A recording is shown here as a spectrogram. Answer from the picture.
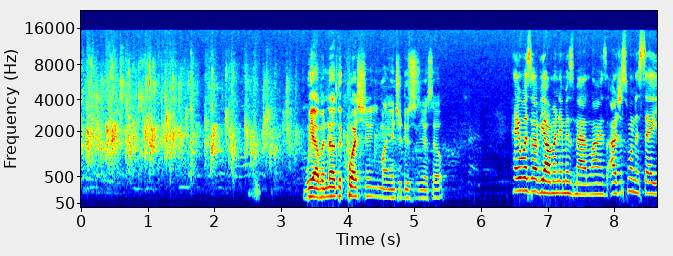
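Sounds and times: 
audience applause: 0.0 - 5.0
speech: 2.6 - 5.6, 6.5 - 8.6.

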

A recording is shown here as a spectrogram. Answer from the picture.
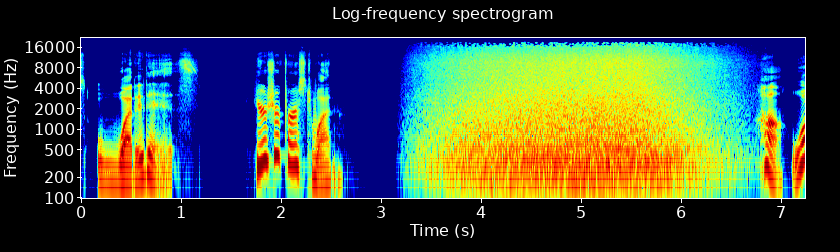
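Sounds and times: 
speech: 0.0 - 1.2, 1.8 - 3.4, 6.8 - 7.2
waterfall rushing: 3.3 - 6.8.

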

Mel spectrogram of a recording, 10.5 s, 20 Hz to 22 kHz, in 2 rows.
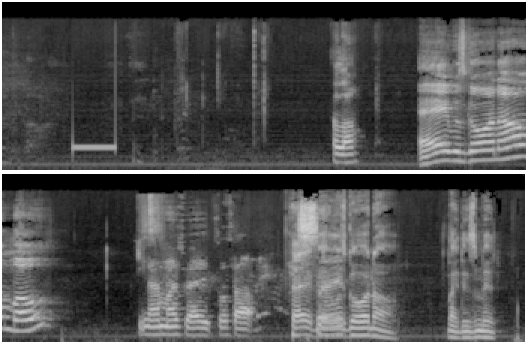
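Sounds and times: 
faint low hum: 0.0 - 10.4
electronic ringing tone of an outgoing phone call: 0.7 - 1.2
speech: 3.3 - 5.8, 6.6 - 10.3.

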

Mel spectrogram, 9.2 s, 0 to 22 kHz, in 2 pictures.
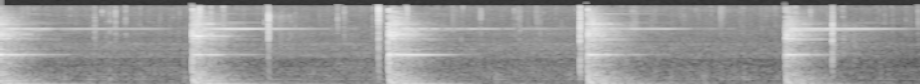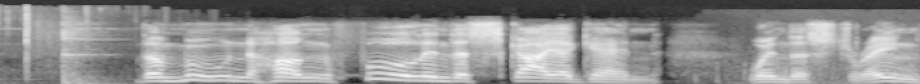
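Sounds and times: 
hammer clanging on anvil: 0.0 - 5.3
speech: 5.3 - 9.1.

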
